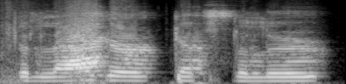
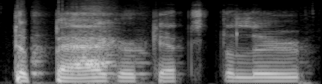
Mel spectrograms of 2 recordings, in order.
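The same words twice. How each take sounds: First: Lagger said instead of bagger, slower and louder; misspoken word. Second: Said in the usual way. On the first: Real, not acted. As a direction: stumble on "lagger", slow and louder.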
